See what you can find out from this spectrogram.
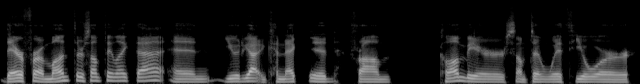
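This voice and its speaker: Chatty podcast host, dry close sound. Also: male voice, medium pitch, moderate pace, clear, resonant tone, dry recording. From United States. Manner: chatty, filler-heavy questions. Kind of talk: casual interview.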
